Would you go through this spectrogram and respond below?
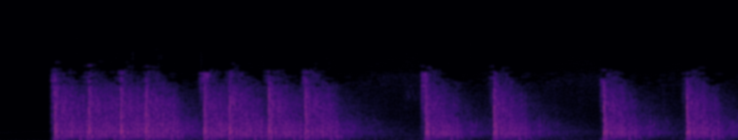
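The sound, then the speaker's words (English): A loud volley of gunshots fired into a man, a dozen or so sharp cracks fired in quick succession and then at a slower, uneven pace, each ringing out with a reverberant tail. No one speaks. “So that was a volley of shots sent uh, into a fellow that I would argue deserved it.”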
